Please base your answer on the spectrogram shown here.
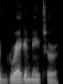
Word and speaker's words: Gregonator: This is your man and homie, aka the Gregonator. Rhymes with now or later.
